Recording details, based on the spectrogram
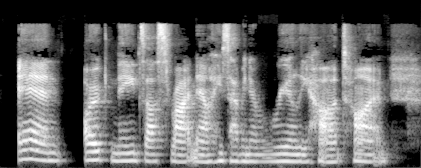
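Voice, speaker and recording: Fairly slow speech from a woman in a plain, everyday voice, fairly low in pitch and fairly even in intonation, over a quiet background. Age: 40s. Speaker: personal trainer and life coach. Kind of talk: interview.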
